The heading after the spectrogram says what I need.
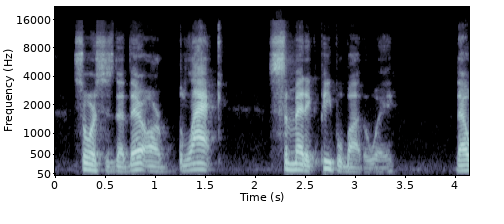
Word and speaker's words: Semitic: So me, you, and your father, We're Shemitic. We're Semitic now. That's how they say it now.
